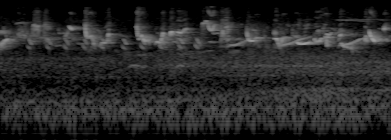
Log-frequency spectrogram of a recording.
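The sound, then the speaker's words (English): A busy chorus of birds singing and chirping on a patch of common land, with overlapping high, bright trills and tweets from several directions, moderately loud over a soft outdoor background hum. “But as you look around and you suddenly see the spots from where the birds are singing, and you could hide a hundred nightingales in there and you wouldn't see one.”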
